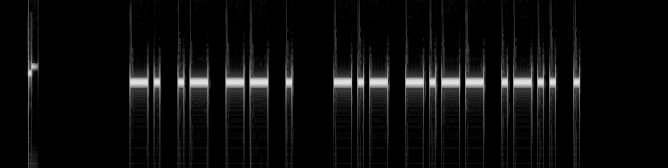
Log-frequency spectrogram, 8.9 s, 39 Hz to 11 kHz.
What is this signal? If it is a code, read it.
Morse code, heard as a keyed tone, about 15 wpm, 700 Hz. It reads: NAME KYLE
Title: Practice QSO - Exchange 1 - Beginning - 15wpm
